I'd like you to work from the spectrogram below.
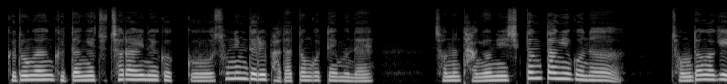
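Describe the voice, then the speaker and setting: A woman's voice: mid-range voice, warm tone, no echo. Brief: woman reading a listener's story aloud, casual storyteller, mid voice, close and dry. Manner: conversational storytelling, first person. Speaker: story narrator. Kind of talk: scripted narration of a listener's story.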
